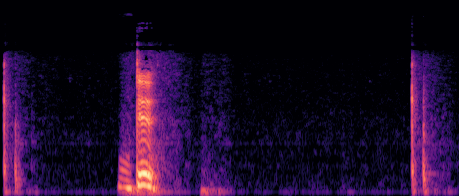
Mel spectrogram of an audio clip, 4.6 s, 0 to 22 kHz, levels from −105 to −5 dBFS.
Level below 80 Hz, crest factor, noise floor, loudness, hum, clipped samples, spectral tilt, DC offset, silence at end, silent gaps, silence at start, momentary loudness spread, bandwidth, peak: -62 dBFS; 24 dB; -83 dBFS; -18 LUFS; none; under 0.1%; -5.5 dB/octave; under 0.1%; 0.45 s; none; 1.2 s; 20 LU; 7.6 kHz; -2 dBFS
